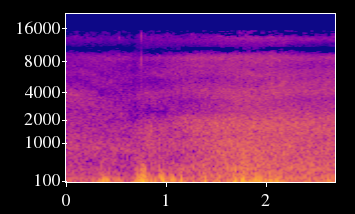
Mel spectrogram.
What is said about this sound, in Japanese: 聞きづらいかもしれないんですけどめっちゃ海だし。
